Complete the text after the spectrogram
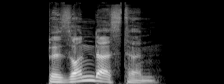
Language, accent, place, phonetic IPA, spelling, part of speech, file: German, Germany, Berlin, [ˈbəˈzɔndɐstn̩], besondersten, adjective, De-besondersten.ogg
- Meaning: 1. superlative degree of besondere 2. inflection of besondere: strong genitive masculine/neuter singular superlative degree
